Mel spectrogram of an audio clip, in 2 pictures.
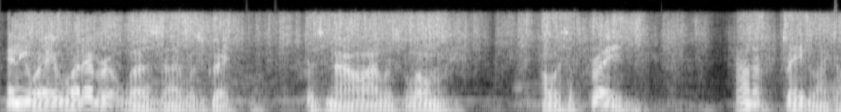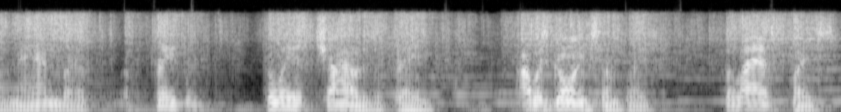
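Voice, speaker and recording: A man plays a working-class American prisoner facing death, telling his story in a low, brooding voice. The delivery is plain and confiding, in old radio style. Loud music sits behind the dull 1940s recording. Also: moderate pace, natural voice. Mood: afraid, lonely. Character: haunted working-class condemned man recounting his ordeal. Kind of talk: 1940s radio acting, first-person narration.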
